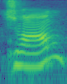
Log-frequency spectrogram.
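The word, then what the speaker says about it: jump: تقفظ واخلي بالي ان لما بنطق حرف الجي في كلمه جامب فبحط كده حرف الدي خفيفه قبل ايه قبل الجي فبقول جامب جمب يو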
